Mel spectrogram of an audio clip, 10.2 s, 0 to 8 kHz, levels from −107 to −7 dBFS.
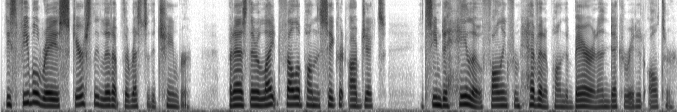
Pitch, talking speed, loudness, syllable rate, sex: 175 Hz, 195 wpm, -20 LUFS, 5.7 syllables/s, female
